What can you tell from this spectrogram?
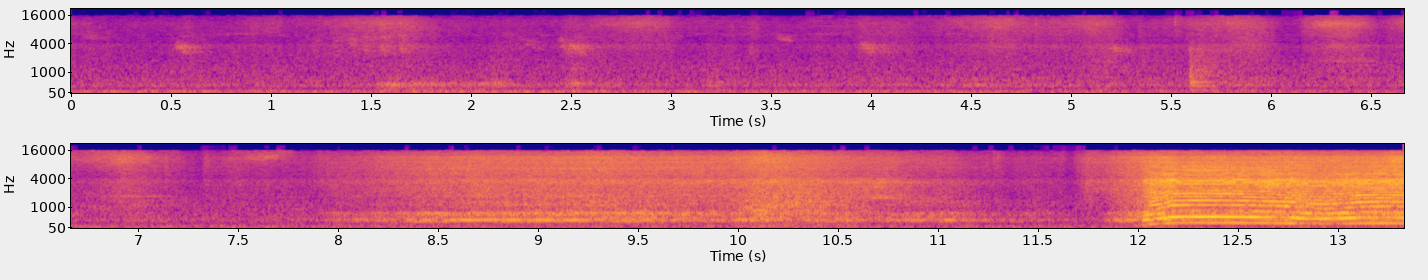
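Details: At Kamine Zoo, an Asian elephant blows air into a small gap, building from breathy rushing to a loud, wavering squeal.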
